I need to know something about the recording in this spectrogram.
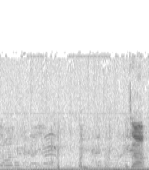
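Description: Indistinct voices of players and spectators at a youth baseball game, over a steady low hum.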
